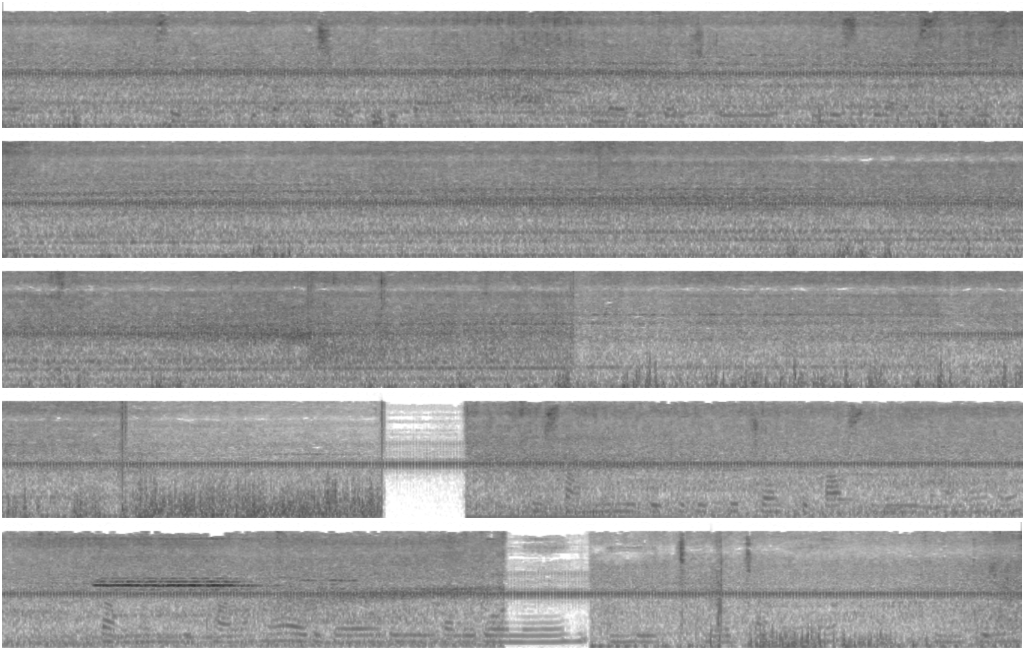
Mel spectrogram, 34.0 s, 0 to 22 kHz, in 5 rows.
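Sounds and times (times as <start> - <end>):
vehicle engine and road noise: 0.0 - 34.0
thin high tone: 14.3 - 18.9.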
